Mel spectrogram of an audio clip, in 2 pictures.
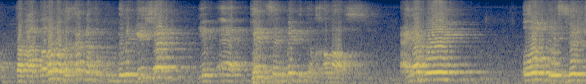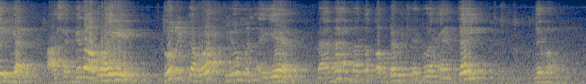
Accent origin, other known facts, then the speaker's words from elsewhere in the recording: Egypt; طب انا كمصري محدش فينا بيعمل كده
